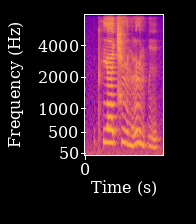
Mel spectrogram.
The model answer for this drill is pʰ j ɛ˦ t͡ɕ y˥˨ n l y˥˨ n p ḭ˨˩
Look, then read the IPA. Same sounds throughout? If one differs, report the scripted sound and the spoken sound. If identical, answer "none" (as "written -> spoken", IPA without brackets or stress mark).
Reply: none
